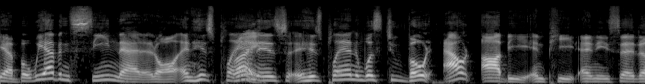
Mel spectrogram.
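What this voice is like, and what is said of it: Usual voice. Nothing is said of it.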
